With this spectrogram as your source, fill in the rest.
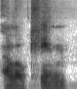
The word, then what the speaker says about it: Elohim: It's elhem which I will call Elohim.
